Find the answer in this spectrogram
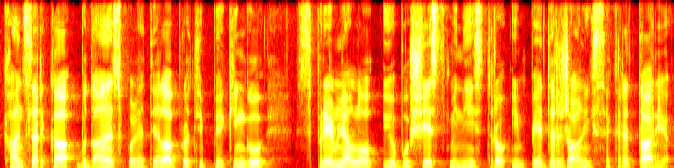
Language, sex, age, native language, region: Slovenian, male, 12-17, Slovenian, Drava region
